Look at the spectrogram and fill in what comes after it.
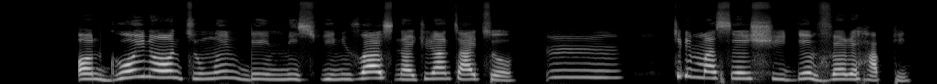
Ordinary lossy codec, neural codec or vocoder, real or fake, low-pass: none; autoencoder, 48 kHz, 32 numbers a frame, DAC-VAE, trained on Japanese speech; fake; none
